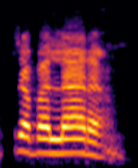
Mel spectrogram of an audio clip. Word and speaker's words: trabalharam: Na verdade, não se pronuncia com O, se pronuncia com uma junção de AM. É diferente a pronúncia do trabalharão com trabalharam, entendeu?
